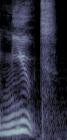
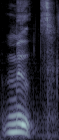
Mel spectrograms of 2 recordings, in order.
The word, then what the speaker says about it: moot: Basically, moot point is debatable or irrelevant, A lot of people say mute point. Well, mute just means silent, so a silent point. But the saying is moot point.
